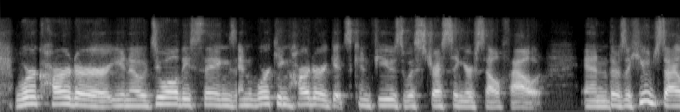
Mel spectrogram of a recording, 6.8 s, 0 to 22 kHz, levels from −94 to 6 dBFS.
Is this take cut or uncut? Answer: cut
